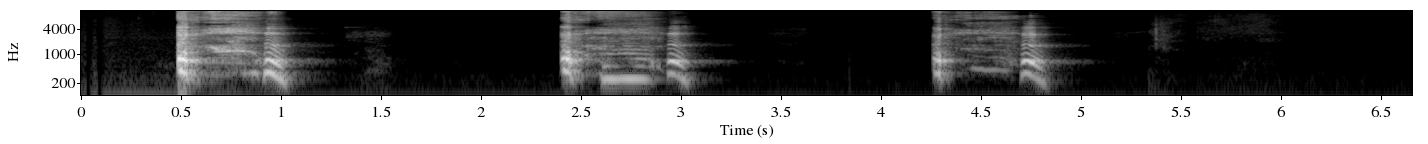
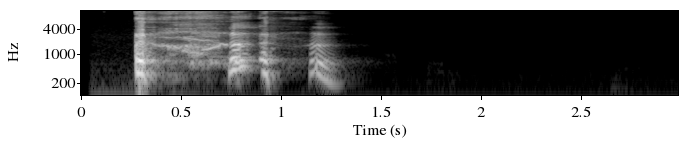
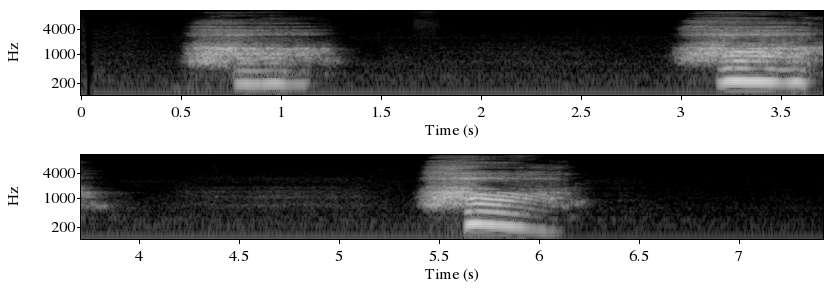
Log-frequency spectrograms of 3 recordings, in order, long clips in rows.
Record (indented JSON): {
  "three_cough_length": "6.7 s",
  "three_cough_amplitude": 32768,
  "three_cough_signal_mean_std_ratio": 0.23,
  "cough_length": "3.0 s",
  "cough_amplitude": 32768,
  "cough_signal_mean_std_ratio": 0.27,
  "exhalation_length": "7.4 s",
  "exhalation_amplitude": 11380,
  "exhalation_signal_mean_std_ratio": 0.39,
  "survey_phase": "beta (2021-08-13 to 2022-03-07)",
  "age": "65+",
  "gender": "Female",
  "wearing_mask": "No",
  "symptom_none": true,
  "smoker_status": "Ex-smoker",
  "respiratory_condition_asthma": false,
  "respiratory_condition_other": false,
  "recruitment_source": "REACT",
  "submission_delay": "1 day",
  "covid_test_result": "Negative",
  "covid_test_method": "RT-qPCR",
  "influenza_a_test_result": "Negative",
  "influenza_b_test_result": "Negative"
}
